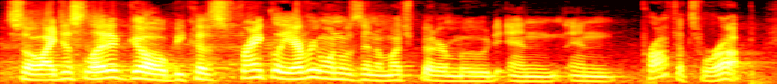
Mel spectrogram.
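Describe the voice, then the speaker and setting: A man's voice: fairly high pitch, brisk. A man telling a true story on stage at a live event, with a wry, dry humor and frequent "uh" fillers. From United States.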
